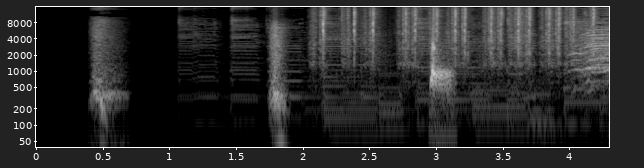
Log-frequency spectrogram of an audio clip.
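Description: Three short, loud pop-like sound effects about a second apart, each a quick fall in pitch, with the last one higher. They sit over light background music that takes up a fast ticking beat after the second pop.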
